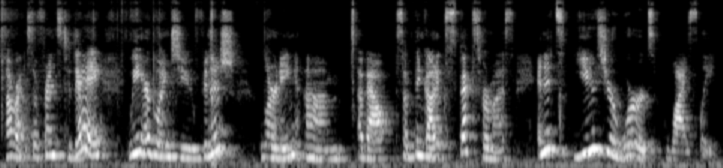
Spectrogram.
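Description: A woman leads a children's Bible lesson in a gentle, encouraging way, talking to the kids as friends. Her voice sits a little high. She is recorded from a bit off the mic, with a faint hiss behind her. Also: expressive, unhurried, reverberant, far from the mic. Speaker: children's ministry teacher.

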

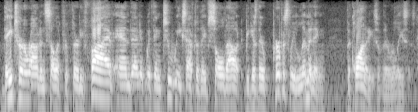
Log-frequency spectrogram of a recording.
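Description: Husky, animated older man, lo-fi sound. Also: mid-range voice, normal speed. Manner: animated, opinionated, emphatic. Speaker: pipe tobacco reviewer. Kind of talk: casual unscripted product review. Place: small cluttered home office, indoors. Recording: dull lo-fi webcam sound.

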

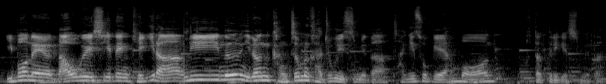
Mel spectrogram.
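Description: A man's voice: fairly high pitch, expressive, fast, music in the background. A young man hosting a livestream interview, asking polite but teasing questions into a close microphone. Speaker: event host and interviewer.

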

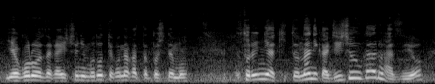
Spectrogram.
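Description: A man voicing a sentimental female cat who pleads and scolds in soft, feminine speech. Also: high voice, expressive, racing, highs cut off, slight background noise, voice pushed up. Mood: pleading.

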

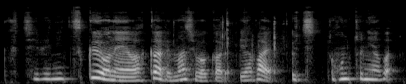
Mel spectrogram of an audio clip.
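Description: Young woman, Fukuoka accent, slangy casual livestream chat, phone mic, fairly high voice. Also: fairly quick, husky. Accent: Fukuoka Japanese. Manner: chatty, slangy, reading and answering comments.

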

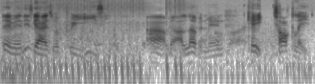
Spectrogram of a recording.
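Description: A man's voice: mid-range voice, moderate pace. A young man casually commenting on his own game footage as a channel host, laid-back, swearing freely and calling everyone "man". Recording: noisy homemade recording with hiss.

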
